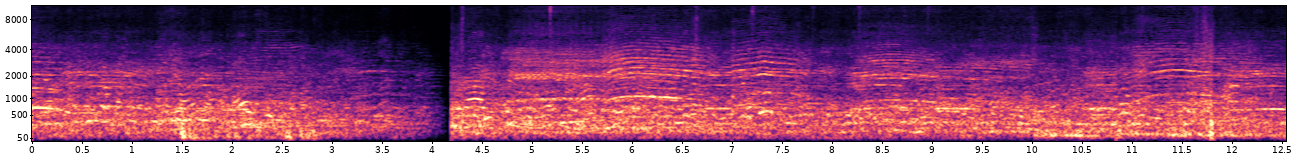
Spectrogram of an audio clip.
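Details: Garut (Priangan) sheep ewes at the Andir sheep market, Garut, on 5/4/2021, bleating: wavering, nasal bleats rising and falling, overlapping from several animals amid constant crowd chatter and speech, with a brief dropout near four seconds.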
